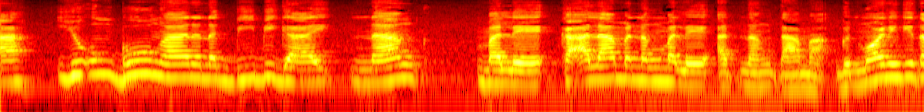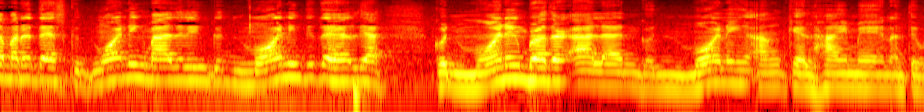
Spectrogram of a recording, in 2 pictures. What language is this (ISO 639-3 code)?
fil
